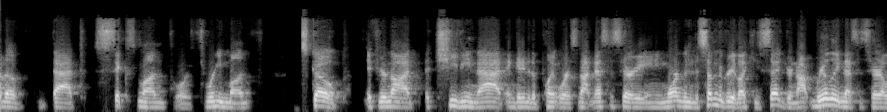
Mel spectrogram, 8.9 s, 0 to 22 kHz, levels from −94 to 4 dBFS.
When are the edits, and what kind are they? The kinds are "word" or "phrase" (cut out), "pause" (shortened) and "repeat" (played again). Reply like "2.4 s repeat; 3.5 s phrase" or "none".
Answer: none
